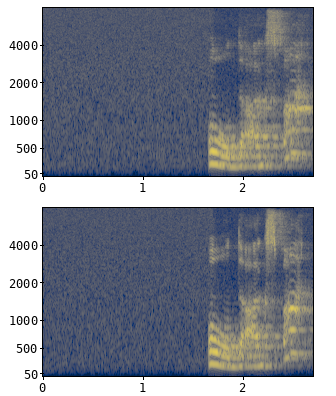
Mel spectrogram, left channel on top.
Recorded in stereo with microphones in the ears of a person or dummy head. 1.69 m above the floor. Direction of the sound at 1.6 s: 30° right (ahead or behind).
